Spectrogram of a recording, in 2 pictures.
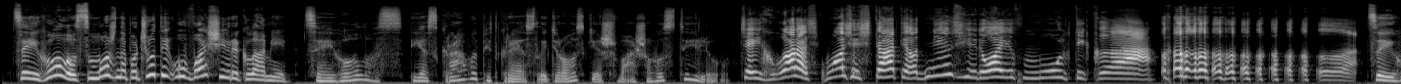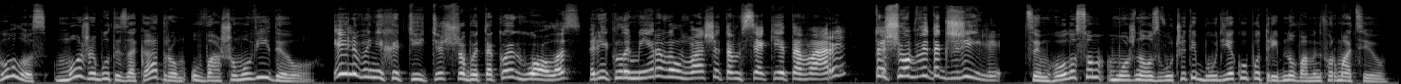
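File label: Ukrainian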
